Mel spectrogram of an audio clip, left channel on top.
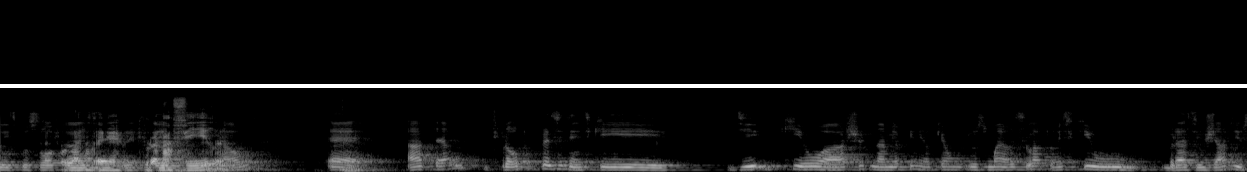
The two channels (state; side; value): silent; left; digital silence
